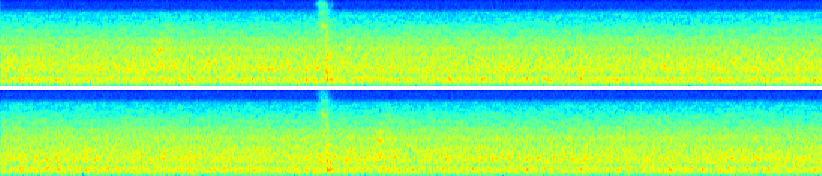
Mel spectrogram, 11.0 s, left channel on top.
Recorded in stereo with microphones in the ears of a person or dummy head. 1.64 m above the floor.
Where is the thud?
20° left (ahead or behind), 1.2 m.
